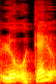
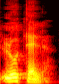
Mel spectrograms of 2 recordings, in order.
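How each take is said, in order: First: The article is said in full before the noun. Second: The article is elided into the noun. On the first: The speaker calls it wrong. "on dit pas le hôtel" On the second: The speaker calls it right. "on dit l'hôtel"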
